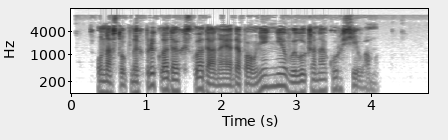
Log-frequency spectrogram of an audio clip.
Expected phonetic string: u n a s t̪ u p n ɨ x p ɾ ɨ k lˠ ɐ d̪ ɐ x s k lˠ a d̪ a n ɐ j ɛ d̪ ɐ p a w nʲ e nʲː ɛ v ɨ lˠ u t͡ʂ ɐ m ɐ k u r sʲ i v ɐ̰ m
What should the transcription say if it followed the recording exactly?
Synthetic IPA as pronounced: u n a s t̪ u p n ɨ x p ɾ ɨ k lˠ ɐ d̪ ɐ x s k lˠ a d̪ a n ɐ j ɛ d̪ ɐ p a w nʲ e nʲː ɛ v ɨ lˠ u t͡ʂ ɐ n ɐ k u r sʲ i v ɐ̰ m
